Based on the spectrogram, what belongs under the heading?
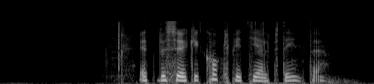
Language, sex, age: Swedish, female, 50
